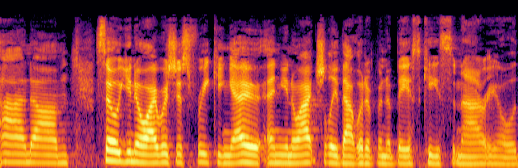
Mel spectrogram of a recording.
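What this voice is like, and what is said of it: Scottish accent. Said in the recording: “you can tell she has a Scottish accent ... She's from Scotland.”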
